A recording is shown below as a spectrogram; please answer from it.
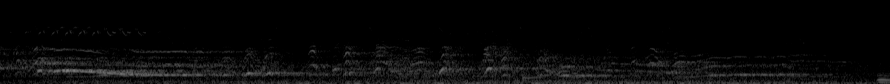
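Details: On a dark night in Algonquin Park, several gray wolves howl together from a distant lakeshore, long sliding tones overlapping in a wavering chorus.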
